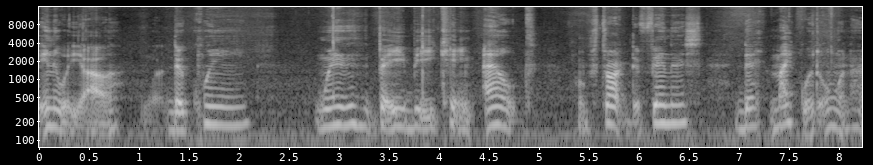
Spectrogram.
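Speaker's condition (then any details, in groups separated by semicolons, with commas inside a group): Cerebral palsy; wheelchair user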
